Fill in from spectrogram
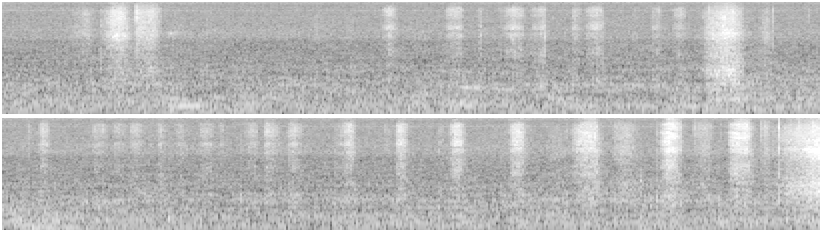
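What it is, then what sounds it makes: Pencil on sketchbook paper. A pencil scratches lines onto the paper page of a spiral-bound sketchbook resting on a desk. Quiet, bright, dry scratching strokes come in short bursts across the clip, with little low end.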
